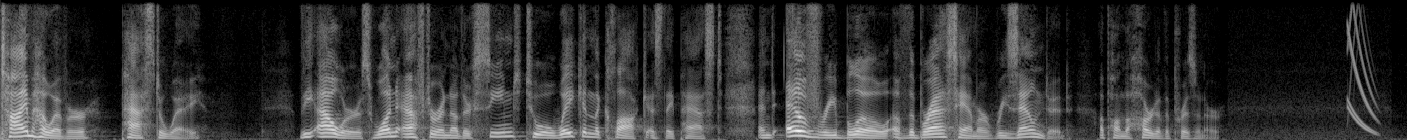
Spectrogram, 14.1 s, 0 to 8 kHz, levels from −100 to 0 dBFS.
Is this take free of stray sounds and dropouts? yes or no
no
